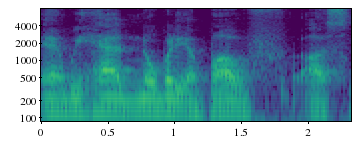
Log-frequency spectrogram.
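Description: A man speaks with an Upper Midwest US accent. His voice is somewhat breathy. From Wisconsin, Milwaukee. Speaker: martial arts instructor. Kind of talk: casual interview chat. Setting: studio.

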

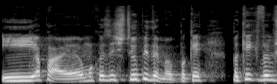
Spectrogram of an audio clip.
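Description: In a European Portuguese accent, a man speaks with very wide pitch swings. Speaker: podcast host. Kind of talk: casual monologue. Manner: halting.

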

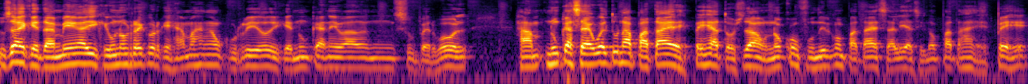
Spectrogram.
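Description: At a very fast pace, a man talks in a medium-pitched voice with ordinary pitch variation. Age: 50s. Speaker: sports radio co-host. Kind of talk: sports radio talk show. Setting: radio studio. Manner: halting, with many repeated words.

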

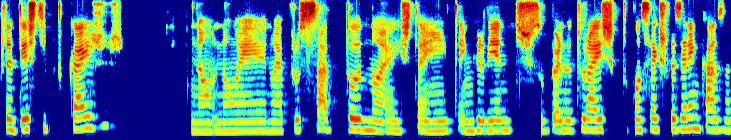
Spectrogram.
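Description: Speaking at a fairly quick pace, a woman with a fairly high pitch keeps her intonation fairly even while her loudness swings widely. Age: 20s. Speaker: nurse and food blogger. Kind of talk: interview. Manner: halting, many repetitions and fillers.

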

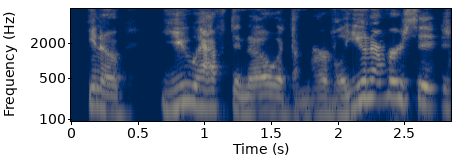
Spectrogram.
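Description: A man's plain, everyday voice at a moderate pace, with lively intonation over a quiet background. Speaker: screenwriter and producer. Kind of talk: casual interview chat.

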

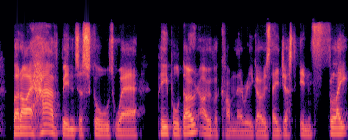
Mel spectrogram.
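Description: A man with a plain, everyday voice speaks at a medium pitch and a fairly slow pace, his pitch varying in an ordinary way over a quiet background. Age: 40s. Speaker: podcast host and author. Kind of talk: casual interview chat. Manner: chatty, jokey, self-deprecating.

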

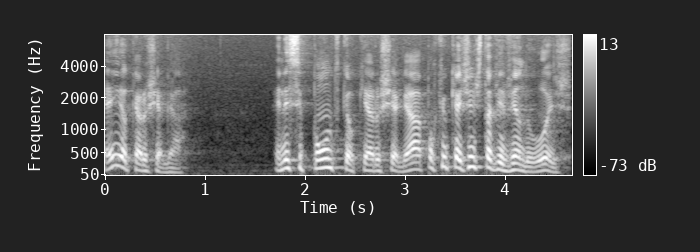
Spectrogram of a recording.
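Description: A man talks with a dark, mellow tone on a very clean recording with a silent background. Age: 60s. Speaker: therapist and teacher. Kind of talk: lecture.

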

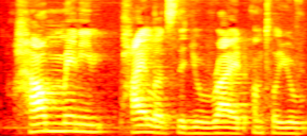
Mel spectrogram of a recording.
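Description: Against noticeable background noise, a man speaks at a medium pitch and a fairly slow pace with fairly even intonation. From Cuba. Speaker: podcast host, filmmaker. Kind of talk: casual chat.

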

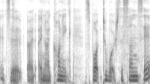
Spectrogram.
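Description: With an Australian accent, a woman speaks in a very deep, low pitch. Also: dry, close sound with no echo. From New South Wales, Australia. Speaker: tourism executive. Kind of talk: interview. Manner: many hesitations (um).

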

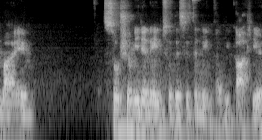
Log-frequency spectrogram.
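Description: In a Portuguese accent, a man speaks at a moderate pace, his voice somewhat breathy and his intonation monotone and flat. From Brazil, Brasilia. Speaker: podcast host, content creator. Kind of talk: solo podcast monologue. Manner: casual, with fillers.

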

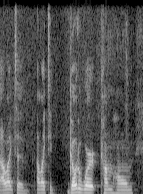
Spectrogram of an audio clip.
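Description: A man with a Southern US accent, his tone dark and mellow, at a fairly slow pace. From Arkansas. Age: 20s. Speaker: podcast co-host. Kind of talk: casual chat.

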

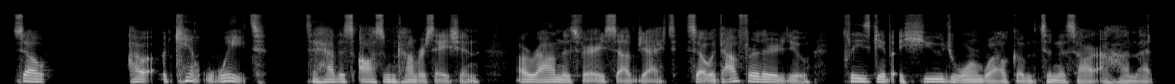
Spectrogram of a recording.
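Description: A man with an ordinary speaking voice talks at a fairly slow pace in a fairly low pitch with lively intonation. His loudness stays very even, and the sound is dry and close with no echo over a quiet background. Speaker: podcast host. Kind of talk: interview, host intro.

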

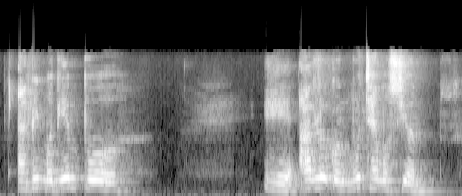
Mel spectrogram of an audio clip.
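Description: With a Chilean accent, a man talks at a very slow pace with very wide pitch swings, and audible room echo surrounds his voice. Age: 20s. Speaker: podcaster. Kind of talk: political monologue. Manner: impassioned.

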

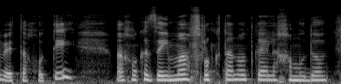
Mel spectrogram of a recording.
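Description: A woman with an Ethiopian accent in a very clean recording with a silent background. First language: Amharic (speaking Hebrew). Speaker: public speaker and former deputy mayor. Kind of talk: interview, personal life story. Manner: hesitant, with fillers.

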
